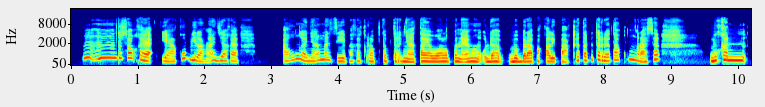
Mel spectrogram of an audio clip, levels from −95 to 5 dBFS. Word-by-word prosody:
"mhm," 420 +1 +1
terus 410 0 -3
aku 410 - +1
kayak - - +3
ya 205 -2 -4
aku 380 +1 -4
bilang 225 - -1
aja 250 0 -2
kayak, 220 -4 -5 0.6
"Aku 225 - -6
nggak 265 -10 0
nyaman 290 +6 -1
sih 205 -4 -2
pakai 210 +1 -10
crop 200 -1 -7
top 210 - -4
ternyata 200 -2 +1
ya, 200 - +4
walaupun 195 -1 +3
emang 190 +2 +2
udah 195 +2 +3
beberapa 195 +1 +4
kali 195 -2 0
pakai, 185 +7 -4
tapi 255 +4 -4
ternyata 255 -1 +1
aku 320 -1 -2
ngerasa 245 - 0 0.8
bukan 265 +3 +5
220 Hz, 170 wpm, -20 LUFS, 195-280 Hz, 0.8 s, bukan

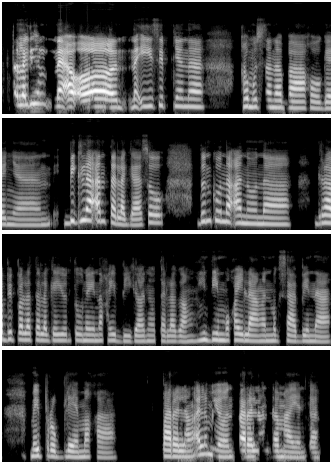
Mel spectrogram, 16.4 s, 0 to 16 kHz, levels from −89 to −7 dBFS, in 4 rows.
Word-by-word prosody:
talagang 345 +2 +4
na 265 -1 +10
oo, 225 -1 +8 0.6
naisip 265 +2 -2
niya 270 -1 -3
na 255 -1 0 0.6
kumusta 245 -1 -4
na 230 0 0
ba 210 0 +1
ako 205 -1 -6
ganiyan. 185 -1 -8 0.2
Biglaan 310 +2 +2
talaga. 190 -7 -3
So 255 -1 -5 0.4
do'n 290 +2 -5
ko 320 - -5
na 275 -3 0
ano 230 -2 -2
na 205 -1 -4 0.3
grabe 240 0 -2
pala 220 0 -5
talaga 200 -1 -8
'yong 195 -1 -10
tunay 195 -2 -8
na 195 - -10
kaibigan 175 -2 -10
'no, 180 - -11
talagang 175 -1 -10
hindi 215 0 -6
mo 200 - -6
kailangan 185 -3 -4
magsabi 180 -1 -8
na 160 -1 -5 0.4
may 215 +1 0
problema 185 -2 -5
ka 160 -2 -10 0.6
para 195 -1 +2
lang 185 0 -2
alam 270 +3 -1
mo 255 - -7
'yon 185 -1 -2
para 190 -1 +3
lang 190 +1 -10
damayan 170 -3 -4
ka. 165 -1 -8
200 Hz, 165 wpm, -21 LUFS, 180-240 Hz, 0.6 s, na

